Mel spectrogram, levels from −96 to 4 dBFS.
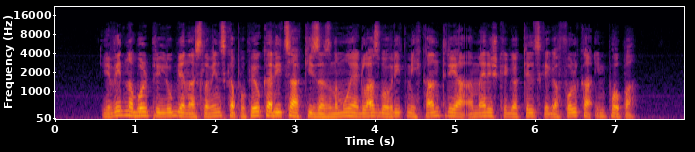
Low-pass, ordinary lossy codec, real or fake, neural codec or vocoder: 19.8 kHz; AAC, 32 kbps; real; none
